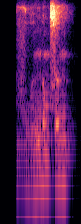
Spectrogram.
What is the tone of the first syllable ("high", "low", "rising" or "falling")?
low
